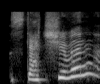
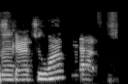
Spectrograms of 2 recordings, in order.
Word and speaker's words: Saskatchewan: And then there's Kirsten is from Sketch- Sketch-u-wan? Is that how you say it? Sketch-a-sh- How do you say that? Can you unmute, Kirsten? Saskatchewan.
